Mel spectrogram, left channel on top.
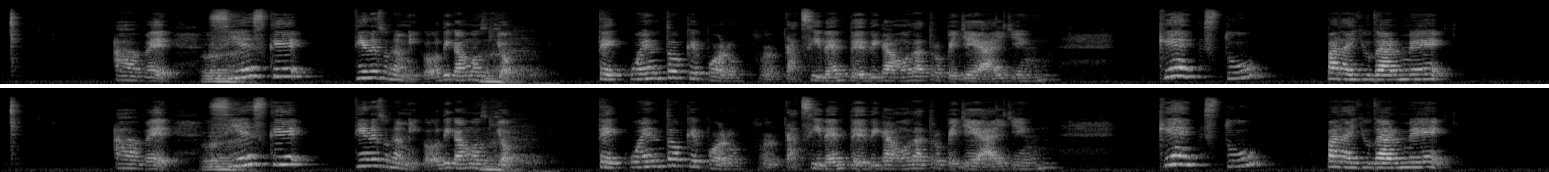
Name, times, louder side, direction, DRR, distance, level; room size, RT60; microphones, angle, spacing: voice 1, 1.1-2.9 3.5-5.1 6.0-11.1 11.6-12.5 13.3-14.4, equal, 5° left, -5 dB, 1.5 m, -30 dB
sound 1, 2.0-2.5 4.8-5.5, left 1 dB, 25° left, 1.6 m, -35 dB
3.6 x 2.9 x 2.9 m, 0.39 s
head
